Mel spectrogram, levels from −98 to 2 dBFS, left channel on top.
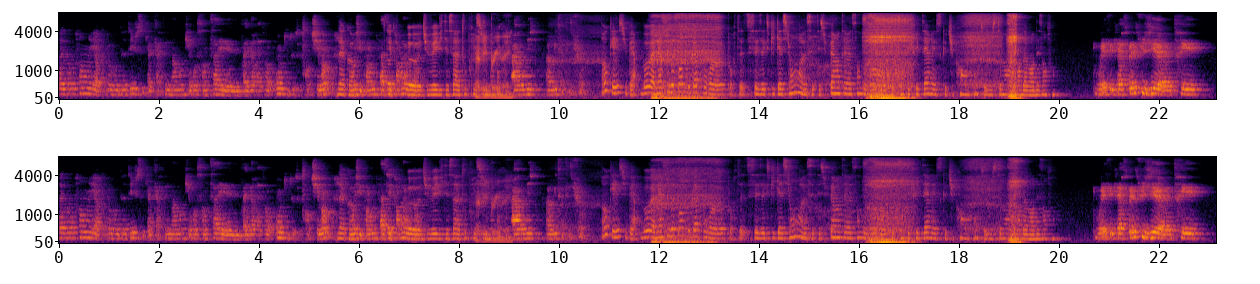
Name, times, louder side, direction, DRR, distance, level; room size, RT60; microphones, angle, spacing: voice 1, 0.0-1.9 2.1-7.0 9.0-9.5 9.7-10.5 20.7-22.7, right 1 dB, 20° right, -6 dB, 2.9 m, -32 dB
voice 2, 5.5-6.0 6.6-9.0 10.8-19.8, left 3 dB, 35° left, 7 dB, 0.5 m, -33 dB
Breathing, 8.2-9.1 11.8-13.3 15.4-15.5 16.1-17.2 18.1-19.2, left 4 dB, 85° left, 0.5 m, -29 dB
13.0 x 4.7 x 3.0 m, 0.65 s
head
